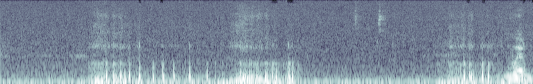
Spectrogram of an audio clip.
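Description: A man's low, creaky vocal sounds, three short drawn-out murmurs with no words: about a second in, around two seconds in and near the end. A steady low electrical hum runs underneath.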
